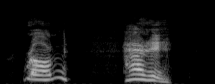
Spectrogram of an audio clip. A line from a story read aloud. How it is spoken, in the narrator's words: His voice sounded shaky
